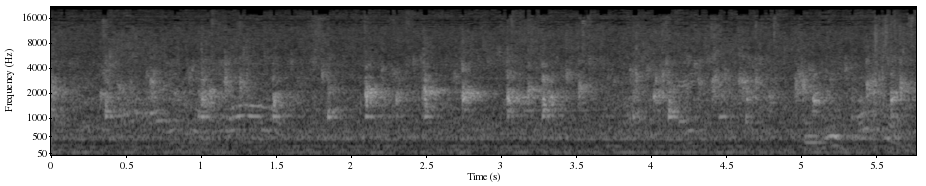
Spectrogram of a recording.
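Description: Water runs from a tap to rinse out a container after scooping popcorn, a steady splashing wash under background murmur and voices in the room.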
